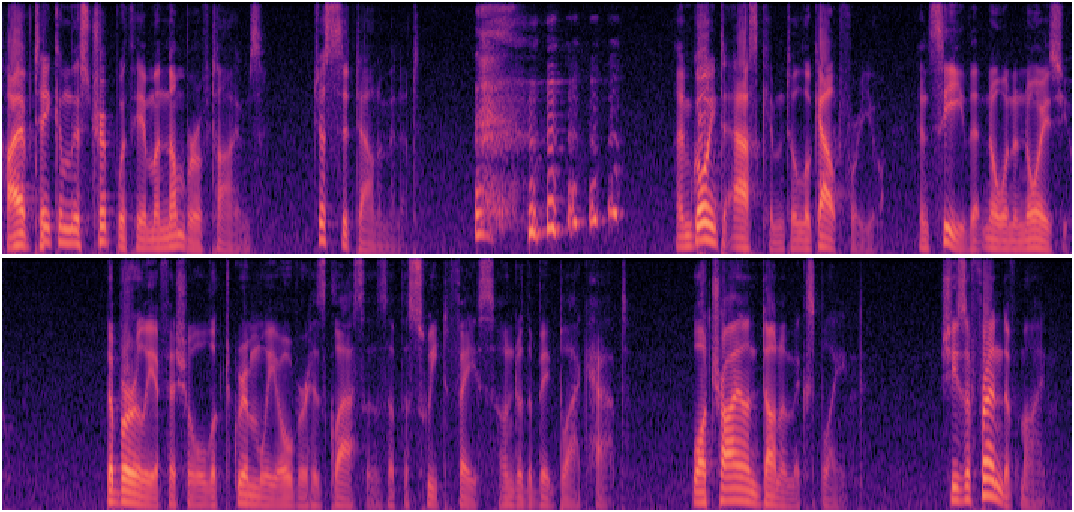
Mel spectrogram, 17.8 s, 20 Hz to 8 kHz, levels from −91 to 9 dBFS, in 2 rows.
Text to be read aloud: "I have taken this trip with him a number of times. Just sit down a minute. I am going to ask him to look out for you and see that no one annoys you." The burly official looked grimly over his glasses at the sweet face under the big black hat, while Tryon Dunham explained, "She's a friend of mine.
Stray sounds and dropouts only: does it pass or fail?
fail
